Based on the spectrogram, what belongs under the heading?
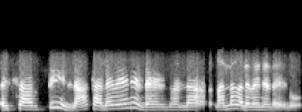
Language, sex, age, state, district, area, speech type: Malayalam, female, 18-30, Kerala, Kozhikode, rural, conversation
